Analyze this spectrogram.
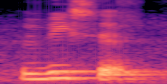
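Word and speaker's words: whistle: विसल।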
